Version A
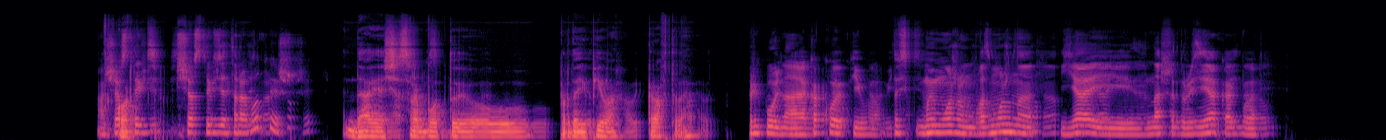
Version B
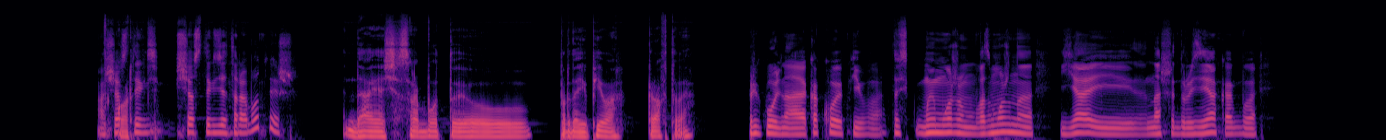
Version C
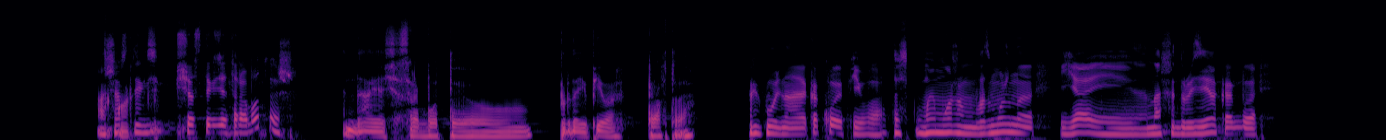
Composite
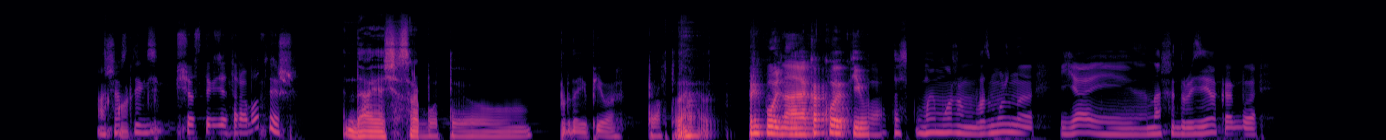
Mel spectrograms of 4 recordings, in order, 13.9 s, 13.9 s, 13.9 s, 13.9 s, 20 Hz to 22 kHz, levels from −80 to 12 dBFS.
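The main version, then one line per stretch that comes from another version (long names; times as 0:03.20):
C
0:02.60–0:04.18: punch in from B
0:06.78–0:08.69: punch in from A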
